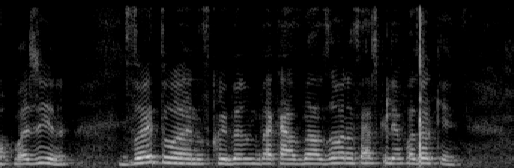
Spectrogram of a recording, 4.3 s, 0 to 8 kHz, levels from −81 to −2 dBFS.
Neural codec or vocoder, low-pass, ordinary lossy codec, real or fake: codec, 16 kHz, 16 kbps, FunCodec, trained on Chinese and English, 50 frames a second; none; none; fake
